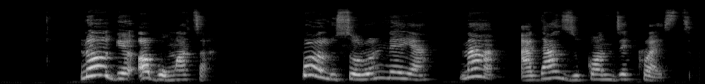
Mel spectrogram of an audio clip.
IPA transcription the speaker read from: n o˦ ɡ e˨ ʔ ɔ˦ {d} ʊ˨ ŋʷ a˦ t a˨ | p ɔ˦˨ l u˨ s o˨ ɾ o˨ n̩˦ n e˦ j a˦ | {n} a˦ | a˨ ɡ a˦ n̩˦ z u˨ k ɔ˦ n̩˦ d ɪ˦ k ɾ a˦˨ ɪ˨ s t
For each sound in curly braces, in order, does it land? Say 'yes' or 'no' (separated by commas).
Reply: no, yes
